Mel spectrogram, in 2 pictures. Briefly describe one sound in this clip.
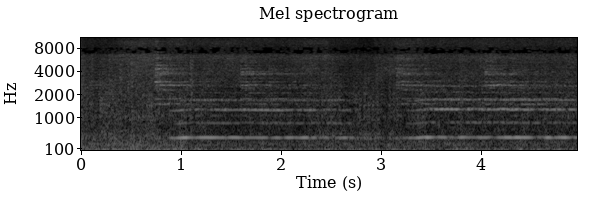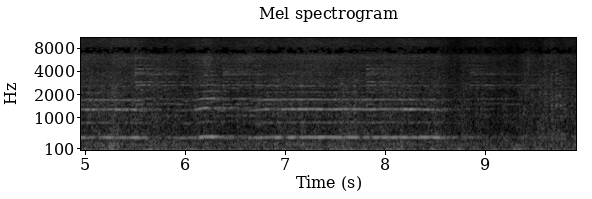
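A steam whistle blows loud and long several times.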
